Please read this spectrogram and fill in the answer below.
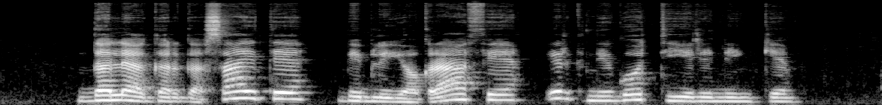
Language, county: Lithuanian, Klaipėda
